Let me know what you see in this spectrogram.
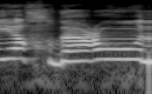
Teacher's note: خو کا تھوڑا سا مخرج واضح کر کے نکالنا چاہیے تاکہ ادائیگی صحیح طریقے سے آئے اور خو موٹے حروف میں سے ہیں. یخدعون واو ساکن اور سے پہلے پیش ہے تو یہ واو مدہ کہلاتی ہے اور واو مدہ کو کھینچ کر پڑھتے ہیں.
